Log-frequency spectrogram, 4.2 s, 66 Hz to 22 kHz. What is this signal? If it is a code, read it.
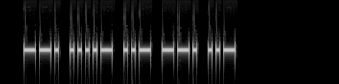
Morse code, heard as a keyed tone, about 25 wpm, 700 Hz. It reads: G4UGU
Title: DXCC-100 Call Signs - 5 Characters - Repeated 2x - 25wpm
